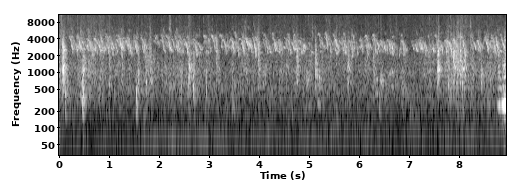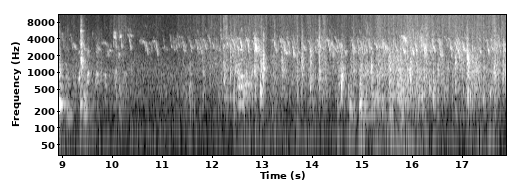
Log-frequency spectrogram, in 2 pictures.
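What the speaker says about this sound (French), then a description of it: "les poussins sont à 3 semaines. Ils sont bien vifs, bien réveillés, ils bougent partout" Three-week-old chicks in a brooder peep and chirp busily at close range in a continuous high twittering chorus, with occasional rustling and wing flutters.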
